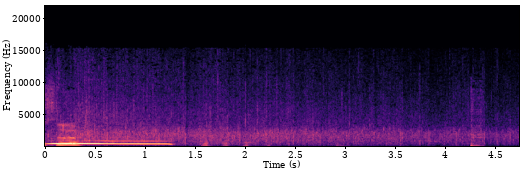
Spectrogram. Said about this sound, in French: C'est les applaudissements qui n'en terminent pas.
